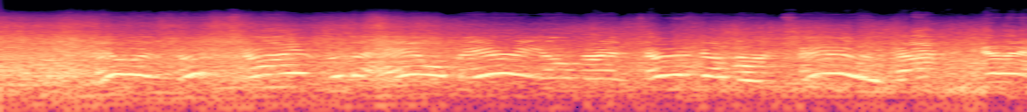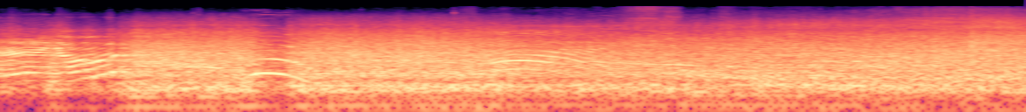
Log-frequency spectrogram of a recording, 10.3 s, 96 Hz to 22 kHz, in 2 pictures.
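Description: Pack of dirt-track modified race cars running at speed, their V8 engines swelling and falling in pitch over and over as they go through the turns. About six seconds in, the sound becomes a steadier, noisier drone.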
